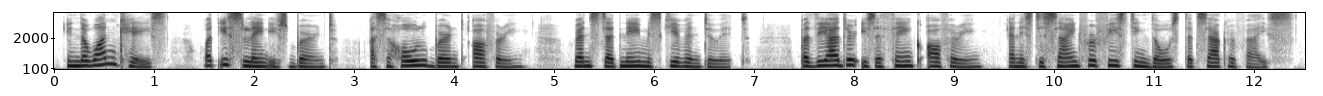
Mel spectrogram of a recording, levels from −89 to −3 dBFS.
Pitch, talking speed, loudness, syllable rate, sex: 215 Hz, 175 wpm, -18 LUFS, 5.1 syllables/s, female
